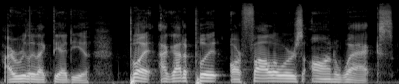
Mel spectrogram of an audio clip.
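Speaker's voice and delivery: normal talking voice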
